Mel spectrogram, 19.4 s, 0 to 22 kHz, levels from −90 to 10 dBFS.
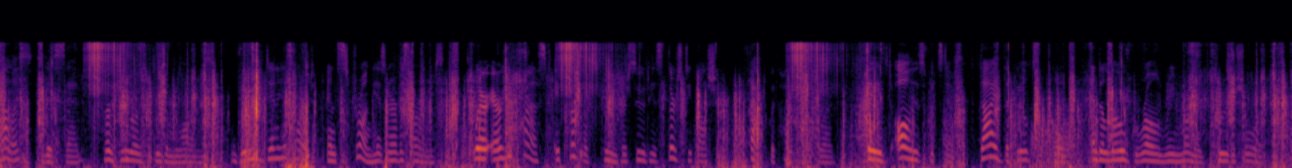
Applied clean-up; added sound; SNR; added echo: none; Scissors + Crackle; -3 dB; none.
